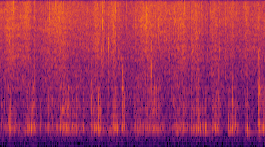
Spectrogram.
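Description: Peppers, celery and onion sizzle and fry in a pan, a steady crackling hiss with small bursts of stirring throughout and no talk.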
